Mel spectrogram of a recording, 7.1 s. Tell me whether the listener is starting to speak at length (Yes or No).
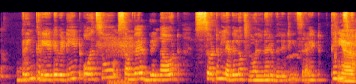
No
